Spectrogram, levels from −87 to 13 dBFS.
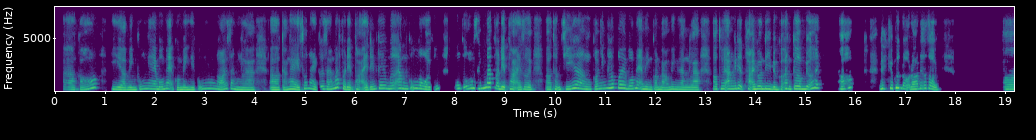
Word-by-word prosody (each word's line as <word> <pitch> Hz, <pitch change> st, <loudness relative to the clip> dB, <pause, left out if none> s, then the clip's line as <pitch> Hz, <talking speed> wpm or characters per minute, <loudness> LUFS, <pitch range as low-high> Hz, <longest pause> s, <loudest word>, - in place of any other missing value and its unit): À, 205 Hz, -2 st, -9 dB
có, 245 Hz, -, -1 dB, 0.3 s
thì, 205 Hz, -2 st, +1 dB
ờ, 185 Hz, -1 st, +2 dB
mình 185 Hz, 0 st, +2 dB
cũng 240 Hz, +6 st, -4 dB
nghe 250 Hz, -3 st, -3 dB
bố 220 Hz, 0 st, +1 dB
mẹ 270 Hz, +2 st, -2 dB
của 185 Hz, -, -2 dB
mình 190 Hz, 0 st, +3 dB
thì 180 Hz, -, +2 dB
cũng 270 Hz, 0 st, -4 dB
nói 225 Hz, +3 st, -1 dB
rằng 220 Hz, -10 st, -1 dB
là, 180 Hz, +1 st, -2 dB, 0.3 s
ờ, 185 Hz, 0 st, +2 dB
"Cả 185 Hz, -2 st, -2 dB
ngày 215 Hz, -2 st, +3 dB
suốt 280 Hz, +9 st, -4 dB
ngày 255 Hz, -7 st, 0 dB
cứ 240 Hz, -, -2 dB
dán 235 Hz, +2 st, 0 dB
mắt 370 Hz, +2 st, +2 dB
vào 225 Hz, -, +2 dB
điện 200 Hz, -2 st, +2 dB
thoại, 195 Hz, -3 st, -2 dB
đến 220 Hz, +3 st, 0 dB
cái 295 Hz, +1 st, -2 dB
bữa 270 Hz, +1 st, -1 dB
ăn 285 Hz, -3 st, -1 dB
cũng 310 Hz, +1 st, -1 dB
ngồi 235 Hz, -8 st, +1 dB
cũng 255 Hz, +8 st, -5 dB, 0.3 s
cũng 290 Hz, +1 st, -4 dB
cũng 300 Hz, +6 st, +1 dB
dính 300 Hz, +3 st, +2 dB
mắt 405 Hz, 0 st, +5 dB
vào 270 Hz, -, +1 dB
điện 220 Hz, -3 st, +5 dB
thoại." 200 Hz, -4 st, 0 dB
Rồi, 205 Hz, -2 st, 0 dB, 0.2 s
ờ, 210 Hz, +1 st, -2 dB
thậm 210 Hz, -4 st, 0 dB
chí 225 Hz, +7 st, +1 dB
rằng 245 Hz, -8 st, +1 dB
có 230 Hz, -, -1 dB
những 275 Hz, +4 st, -3 dB
lúc 355 Hz, +2 st, +3 dB
ấy 325 Hz, -2 st, +3 dB
bố 265 Hz, 0 st, -1 dB
mẹ 305 Hz, -2 st, -1 dB
mình 225 Hz, -3 st, +2 dB
còn 200 Hz, 0 st, -1 dB
bảo 185 Hz, -1 st, -1 dB
mình 210 Hz, 0 st, 0 dB
rằng 195 Hz, -1 st, -1 dB
là 190 Hz, 0 st, -1 dB, 0.2 s
"Ờ, 230 Hz, -1 st, -2 dB
thôi 265 Hz, +1 st, -1 dB
ăn 250 Hz, +1 st, 0 dB
cái 265 Hz, -, 0 dB
điện 260 Hz, -6 st, +1 dB
thoại 235 Hz, -4 st, +2 dB
luôn 245 Hz, 0 st, +4 dB
đi, 250 Hz, -1 st, +3 dB
đừng 210 Hz, -3 st, +2 dB
có -, -, -4 dB
ăn 260 Hz, -4 st, 0 dB
cơm 245 Hz, -2 st, +4 dB
nữa" 235 Hz, +6 st, +2 dB
ấy. 335 Hz, -, +2 dB, 0.4 s
Đó, 250 Hz, +11 st, 0 dB, 0.5 s
đến 260 Hz, +2 st, +2 dB
cái 310 Hz, -2 st, +4 dB
mức 350 Hz, -, +10 dB
độ 275 Hz, -, -3 dB
đó 225 Hz, +2 st, +2 dB
nữa 285 Hz, +3 st, -2 dB
rồi. 220 Hz, -9 st, 0 dB, 1.3 s
Ờ, 215 Hz, 0 st, -4 dB
235 Hz, 255 wpm, -22 LUFS, 205-275 Hz, 1.3 s, mức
